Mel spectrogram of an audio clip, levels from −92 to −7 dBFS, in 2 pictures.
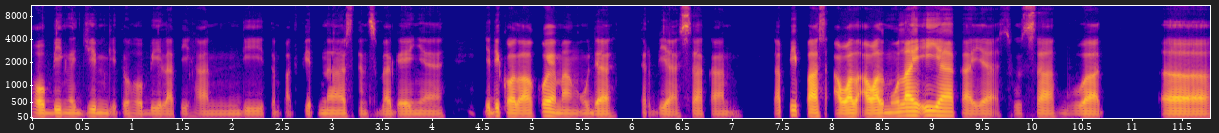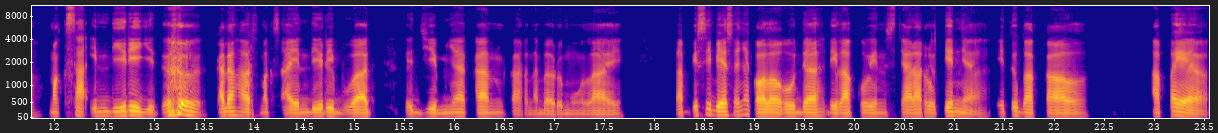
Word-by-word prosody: hobi 90 Hz, 0 st, -1 dB
nge-gym 90 Hz, +1 st, -7 dB
gitu, 80 Hz, -, -13 dB
hobi 80 Hz, -1 st, -10 dB
latihan 75 Hz, 0 st, -12 dB
di 80 Hz, -1 st, -11 dB
tempat -, -, -20 dB
fitnes 85 Hz, +1 st, -8 dB
dan 80 Hz, -4 st, -16 dB
sebagainya. 80 Hz, 0 st, -8 dB, 0.4 s
Jadi, -, -, -4 dB
kalau 85 Hz, -2 st, +2 dB
aku 105 Hz, +4 st, +2 dB
emang 85 Hz, -3 st, -4 dB
udah 80 Hz, -2 st, -2 dB, 0.3 s
terbiasa 80 Hz, -1 st, -6 dB
kan, 75 Hz, -1 st, -10 dB, 0.4 s
tapi -, -, -5 dB
pas -, -, +3 dB
awal-awal 85 Hz, 0 st, +6 dB
mulai 110 Hz, +4 st, +6 dB
iya, 120 Hz, -3 st, +5 dB
kayak 80 Hz, -2 st, -5 dB
susah 85 Hz, -1 st, -5 dB
buat, 80 Hz, -2 st, -3 dB, 0.6 s
eee, 80 Hz, 0 st, +2 dB, 0.2 s
maksain 110 Hz, 0 st, -2 dB
diri 120 Hz, +3 st, +4 dB, 0.2 s
gitu, -, -, -15 dB, 0.5 s
kadang 115 Hz, 0 st, +3 dB
harus 100 Hz, -1 st, 0 dB
maksain 95 Hz, +2 st, -3 dB
diri 105 Hz, +2 st, +1 dB
buat 90 Hz, -1 st, +2 dB, 0.3 s
ke -, -, -5 dB
gym-nya 95 Hz, +1 st, -4 dB
kan, 95 Hz, +1 st, -1 dB
karena 80 Hz, 0 st, -10 dB
baru 80 Hz, -1 st, -6 dB
mulai. 80 Hz, 0 st, -5 dB, 0.6 s
Tapi 100 Hz, +5 st, -5 dB
sih 150 Hz, -, -3 dB
biasanya 115 Hz, +3 st, +3 dB
kalo 95 Hz, -1 st, +5 dB
udah 95 Hz, 0 st, +2 dB
dilakuin 95 Hz, 0 st, -2 dB
secara 95 Hz, 0 st, -1 dB
rutin 105 Hz, +3 st, -1 dB
ya, 80 Hz, 0 st, -7 dB
itu 105 Hz, +4 st, -5 dB
bakal, 90 Hz, -1 st, 0 dB, 0.6 s
apa -, -, -3 dB
ya, -, -, +6 dB
90 Hz, 135 wpm, -23 LUFS, 80-95 Hz, 0.6 s, awal-awal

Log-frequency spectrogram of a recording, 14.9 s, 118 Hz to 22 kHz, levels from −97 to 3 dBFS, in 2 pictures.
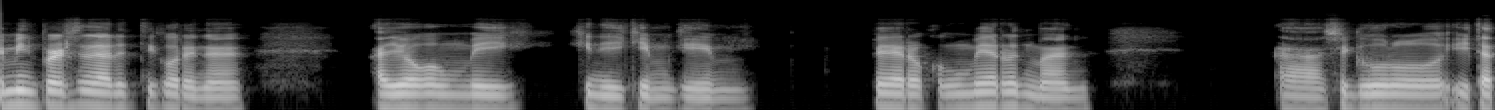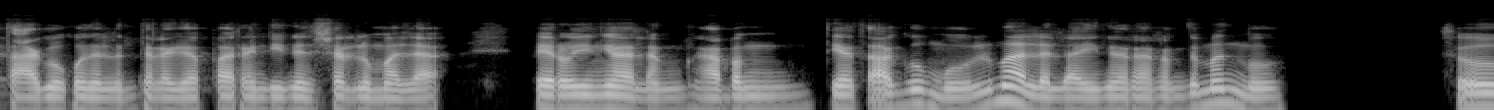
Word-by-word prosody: mean 150 Hz, +1 st, +5 dB
personality 140 Hz, -3 st, +5 dB
ko 130 Hz, -, +1 dB
rin 115 Hz, -3 st, 0 dB
na 110 Hz, 0 st, +1 dB, 0.7 s
ayokong 130 Hz, 0 st, +4 dB
may 120 Hz, 0 st, 0 dB, 0.2 s
kinikimkim. 110 Hz, -3 st, -4 dB, 0.6 s
Pero 130 Hz, -2 st, +4 dB
kung 125 Hz, +1 st, -6 dB
meron 140 Hz, -1 st, +2 dB
man, 110 Hz, -1 st, -1 dB, 0.9 s
ah, 115 Hz, -2 st, -1 dB
siguro 125 Hz, 0 st, +1 dB
itatago 115 Hz, -3 st, +2 dB
ko 115 Hz, -, -2 dB
na 110 Hz, -1 st, -1 dB
lang 110 Hz, 0 st, -7 dB
talaga 110 Hz, -1 st, -1 dB
para 115 Hz, -1 st, 0 dB
hindi 110 Hz, 0 st, -4 dB
na 110 Hz, -, 0 dB
siya 115 Hz, -2 st, 0 dB
lumala. 105 Hz, -1 st, -1 dB, 0.4 s
Pero 125 Hz, 0 st, +3 dB
yun 125 Hz, 0 st, 0 dB
nga 120 Hz, -3 st, +4 dB
lang, 110 Hz, +1 st, -5 dB
habang 115 Hz, +3 st, -3 dB
tinatago 135 Hz, +4 st, +1 dB
mo, 110 Hz, -1 st, -4 dB
lumalala 115 Hz, -, +2 dB
yung 110 Hz, +1 st, -4 dB
nararamdaman 115 Hz, +8 st, -2 dB
mo. 110 Hz, 0 st, -6 dB, 0.7 s
So, 70 Hz, -, -4 dB
115 Hz, 145 wpm, -26 LUFS, 110-130 Hz, 0.9 s, mean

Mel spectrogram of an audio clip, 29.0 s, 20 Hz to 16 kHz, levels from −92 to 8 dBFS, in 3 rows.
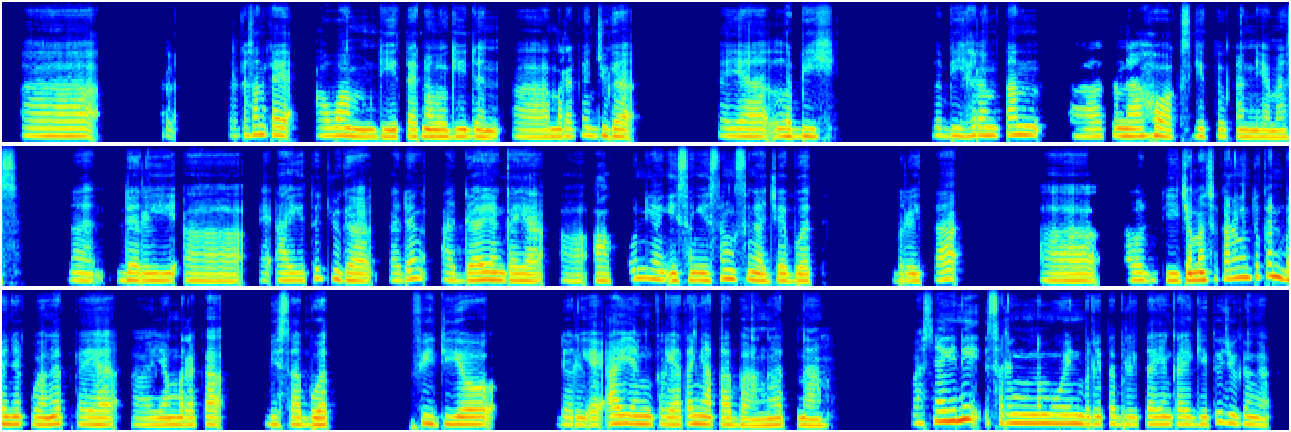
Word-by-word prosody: eee, 195 Hz, -1 st, 0 dB, 0.5 s
ter -, -, -16 dB, 0.5 s
terkesan 220 Hz, +4 st, -2 dB
kayak 210 Hz, -2 st, 0 dB, 0.2 s
awam 200 Hz, -3 st, +2 dB
di 175 Hz, -1 st, +4 dB
teknologi 175 Hz, 0 st, +3 dB
dan, 170 Hz, -2 st, +3 dB
eee, 170 Hz, -1 st, -3 dB
mereka 185 Hz, +3 st, -2 dB
juga 190 Hz, -3 st, +1 dB, 0.6 s
kayak 185 Hz, -3 st, -1 dB
lebih 185 Hz, -1 st, +1 dB, 0.9 s
lebih 200 Hz, -1 st, -3 dB
rentan, 215 Hz, +1 st, 0 dB, 0.3 s
eee, 180 Hz, 0 st, -3 dB
kena 190 Hz, -1 st, +3 dB
hoax 190 Hz, -4 st, 0 dB
gitu 185 Hz, -1 st, -4 dB
kan 175 Hz, -1 st, 0 dB
ya, 170 Hz, -, +1 dB
Mas? 165 Hz, 0 st, -3 dB, 0.4 s
Nah 180 Hz, -2 st, -3 dB, 0.2 s
dari, 180 Hz, -1 st, +2 dB
eee, 175 Hz, -2 st, -2 dB, 0.3 s
AI 185 Hz, 0 st, -1 dB
itu 235 Hz, -, -6 dB
juga 180 Hz, -4 st, +1 dB
kadang 215 Hz, +6 st, -4 dB
ada 185 Hz, -1 st, -2 dB
yang 195 Hz, -1 st, +5 dB
kayak, 175 Hz, -2 st, +1 dB
eee, 165 Hz, -2 st, -9 dB
akun 180 Hz, +6 st, -4 dB
yang 210 Hz, -, 0 dB
iseng-iseng 190 Hz, +4 st, +1 dB
sengaja 180 Hz, -3 st, +1 dB
buat 170 Hz, 0 st, +1 dB, 0.6 s
berita, 180 Hz, +4 st, -3 dB, 0.6 s
eee, 175 Hz, -1 st, +1 dB, 0.2 s
kalau 190 Hz, +1 st, -2 dB
di 180 Hz, -1 st, 0 dB
zaman 185 Hz, +2 st, +6 dB
sekarang 230 Hz, +3 st, 0 dB
itu 280 Hz, -, -6 dB
kan 295 Hz, -2 st, +5 dB
banyak 190 Hz, 0 st, +4 dB
banget 180 Hz, +1 st, +4 dB
kayak, 175 Hz, -2 st, +1 dB, 0.2 s
eee, 170 Hz, 0 st, -3 dB
yang 175 Hz, -, +3 dB
mereka 180 Hz, 0 st, 0 dB, 0.3 s
bisa 180 Hz, -1 st, -1 dB
buat 175 Hz, 0 st, +4 dB, 0.6 s
video 190 Hz, -1 st, +2 dB, 0.4 s
dari 175 Hz, -1 st, -2 dB
AI 205 Hz, +3 st, +2 dB
yang 200 Hz, -1 st, +4 dB
keliatan 185 Hz, +2 st, +1 dB
nyata 175 Hz, -1 st, 0 dB
banget. 165 Hz, 0 st, +1 dB
Nah, 160 Hz, -1 st, +2 dB, 0.7 s
Masnya, 215 Hz, +5 st, 0 dB
ini 310 Hz, +4 st, +8 dB
sering 220 Hz, 0 st, 0 dB
nemuin 215 Hz, -1 st, +3 dB
berita-berita 190 Hz, -1 st, -3 dB
yang 190 Hz, -, +2 dB
kayak 185 Hz, -1 st, -2 dB
gitu 245 Hz, -3 st, -4 dB
juga 185 Hz, -3 st, -1 dB
gak? -, -, -46 dB
185 Hz, 150 wpm, -24 LUFS, 175-200 Hz, 0.9 s, ini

